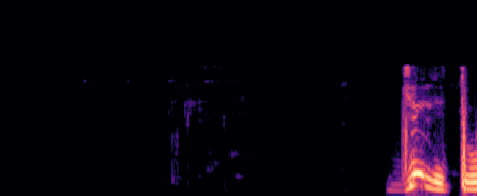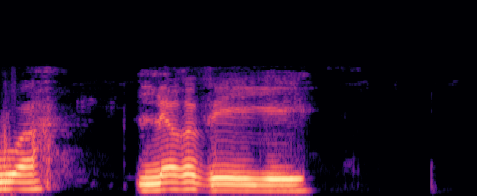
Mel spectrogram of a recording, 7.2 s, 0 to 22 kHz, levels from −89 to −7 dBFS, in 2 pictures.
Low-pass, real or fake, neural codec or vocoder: 5.4 kHz; real; none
